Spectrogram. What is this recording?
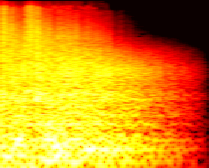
description for this one is going to be small, this was an inspired replication of an old sound effect using metal tones and aggressive distortion use and editing.
metallic, explosion, loud, fire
